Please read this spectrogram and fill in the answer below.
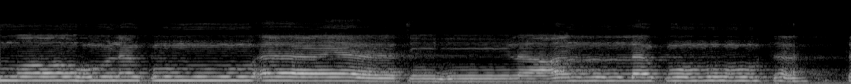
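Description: Male Quran reciter chanting in the melodic mujawwad style, holding long notes. The pitch falls slowly about three to four seconds in and rises again near six seconds, with a short break for breath just before the end.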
